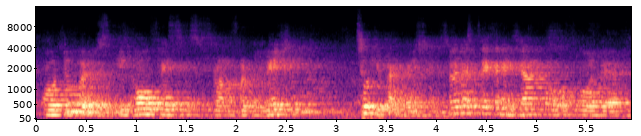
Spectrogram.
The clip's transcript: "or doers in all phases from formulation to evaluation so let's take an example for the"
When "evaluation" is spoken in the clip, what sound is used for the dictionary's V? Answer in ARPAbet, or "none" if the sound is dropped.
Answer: P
